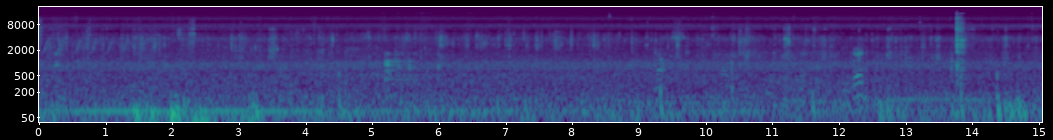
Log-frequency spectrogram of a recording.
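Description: Outdoor field ambience: faint, distant voices and a few light knocks and clicks, over a low rumble in the first few seconds.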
